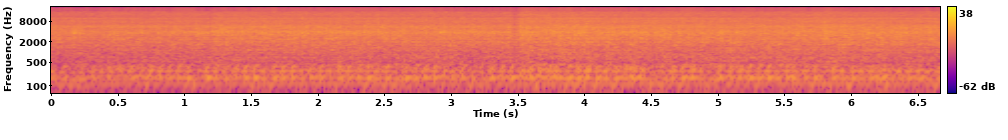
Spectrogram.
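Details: Ford Galaxie with 289 or 302 V8 (uncertain), just started, timing and carburetor secondary still unset: low, fairly quick burble at a steady raised speed, no dips or misses; fast idle, suspected timing, not confirmed.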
